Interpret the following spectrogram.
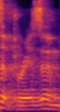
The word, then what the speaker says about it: Obrizum: Obrizum? It is Obrizum, yes, and I like that question. So do our founders. Obrizum is the Latin expression for pure gold, and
